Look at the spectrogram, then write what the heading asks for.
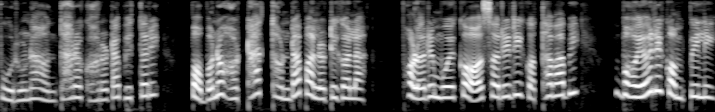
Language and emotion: Odia, fearful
